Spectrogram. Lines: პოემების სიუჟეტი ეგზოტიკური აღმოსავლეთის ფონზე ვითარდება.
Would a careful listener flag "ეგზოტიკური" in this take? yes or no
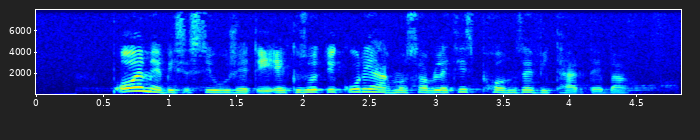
no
